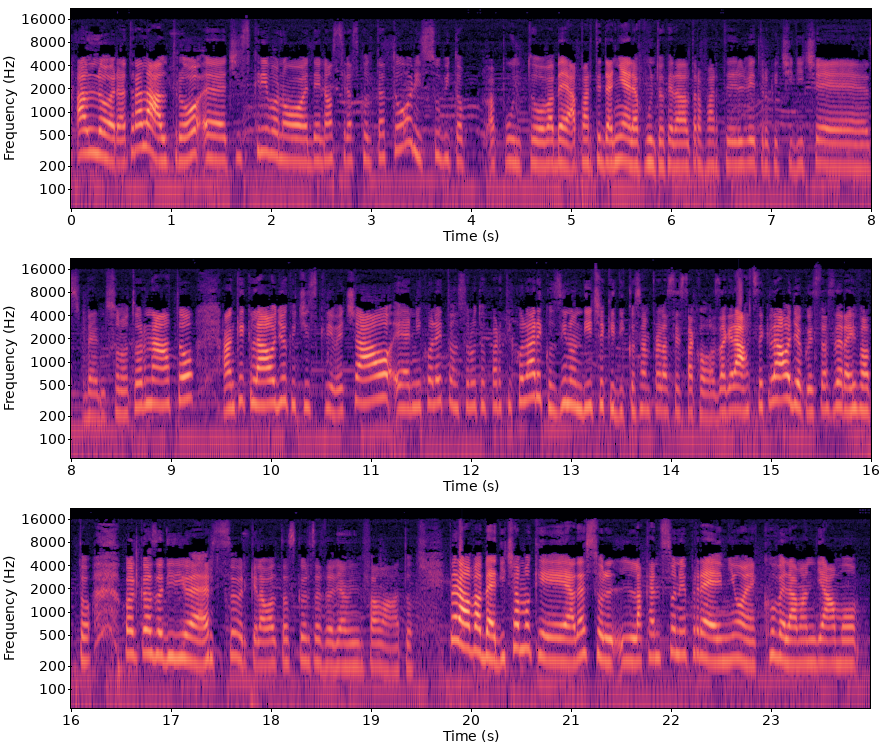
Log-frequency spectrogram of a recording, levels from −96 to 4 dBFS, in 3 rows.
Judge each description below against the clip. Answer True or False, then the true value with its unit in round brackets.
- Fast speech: True (195 wpm)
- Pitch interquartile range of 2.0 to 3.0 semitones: False (4.2 semitones)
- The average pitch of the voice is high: True (240 Hz)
